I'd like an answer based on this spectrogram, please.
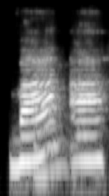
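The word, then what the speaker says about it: וַאֲהַלְלָה: But Barbara is right that the word is actually va'ahala.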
